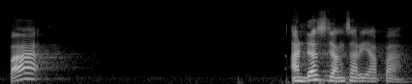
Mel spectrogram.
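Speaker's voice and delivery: loud, high call down the street; a housewife calling loudly to a passing beggar. Retold or imitated. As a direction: shout to get the old man's attention. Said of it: "si ibu teriak".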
